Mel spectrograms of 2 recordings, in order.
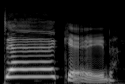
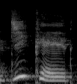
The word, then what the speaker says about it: decade: No, so syllable stress on the first one. Decade. I've spent in fintech. I spent a decade in fin industry. Decade. And I'm decade. Like a deck of cards.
